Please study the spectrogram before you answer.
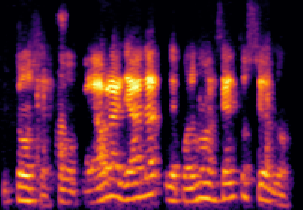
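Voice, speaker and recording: A man's voice: a little high, animated, brisk, a little hiss or hum. Male teacher, classroom lesson, patient, asks and repeats, muffled lo-fi recording. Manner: patient, repeats answers back and asks questions. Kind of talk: classroom lesson with questions to students.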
